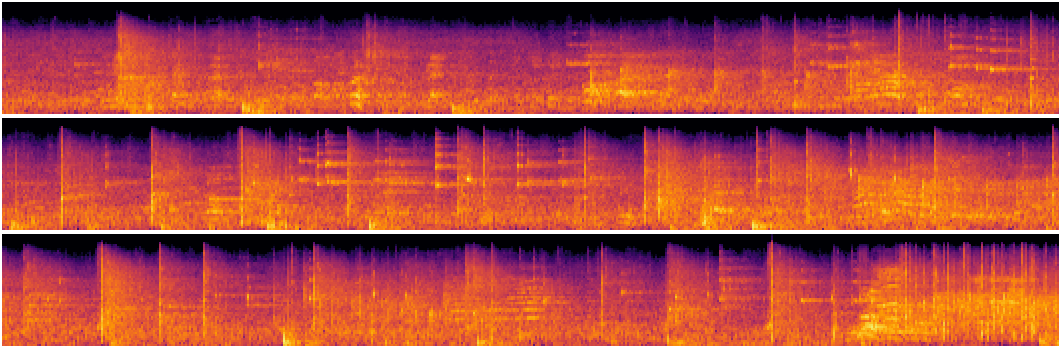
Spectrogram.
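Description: A badminton rally in a large hall: repeated sharp racket strikes on the shuttlecock and squeaking court shoes, with indistinct voices around the hall.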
